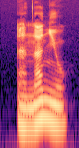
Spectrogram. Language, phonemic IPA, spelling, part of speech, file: French, /a.ɲo/, agneau, noun, Fr-agneau.ogg
- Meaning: 1. lamb (young sheep) 2. lamb (sheep meat) 3. lambskin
